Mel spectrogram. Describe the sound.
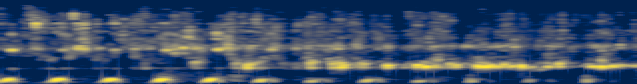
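Ice-cold Pinot Grigio white wine is poured from a bottle, giving a rapid, regular run of many low glugs with splashing liquid above them.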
